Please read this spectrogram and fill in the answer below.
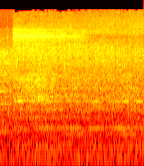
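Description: An engine running steadily: a constant hum over an even hiss.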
